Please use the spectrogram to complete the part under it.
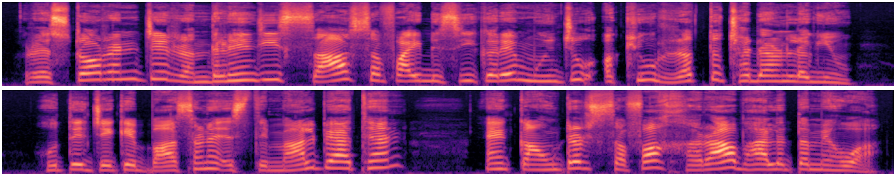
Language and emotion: Sindhi, angry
